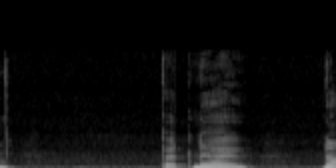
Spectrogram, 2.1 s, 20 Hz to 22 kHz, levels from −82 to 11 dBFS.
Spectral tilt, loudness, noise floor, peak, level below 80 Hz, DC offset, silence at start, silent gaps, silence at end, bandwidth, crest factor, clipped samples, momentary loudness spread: -7.5 dB/octave; -29 LUFS; -53 dBFS; -16 dBFS; -54 dBFS; under 0.1%; 0 s; none; 0 s; 15 kHz; 16 dB; under 0.1%; 13 LU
